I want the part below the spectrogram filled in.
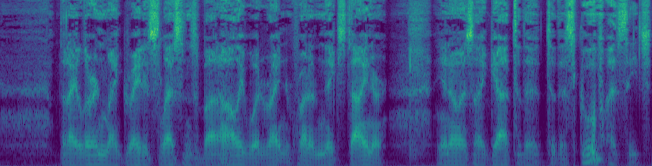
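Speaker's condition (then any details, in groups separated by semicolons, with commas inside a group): Partial laryngectomy for throat cancer, partial, 80% of larynx removed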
